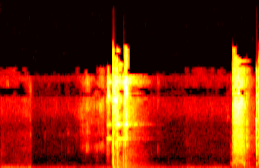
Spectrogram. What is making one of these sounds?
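Broken glass shards clatter onto a surface.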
